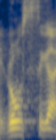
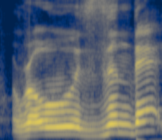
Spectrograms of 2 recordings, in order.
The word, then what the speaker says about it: rose: 예, 그리고 그래서 R-O-S-E는 발음이 로스가 아니고 로즈인데 그 Z 발음인 거죠.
